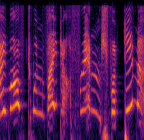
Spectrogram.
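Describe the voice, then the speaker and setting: A put-on character voice, squeaky and extremely high in pitch, moves through very wide pitch swings. It goes at a fairly slow pace. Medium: read story.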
